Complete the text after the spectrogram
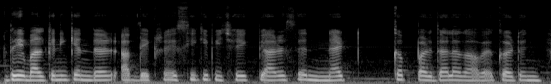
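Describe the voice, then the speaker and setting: A woman's voice: medium pitch, flat delivery, normal speed, gravelly, a little mellow, low-quality recording. A woman from Pakistan giving a chatty, affectionate vlog tour of her small apartment, repeating words like "pyari si". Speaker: vlogger.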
